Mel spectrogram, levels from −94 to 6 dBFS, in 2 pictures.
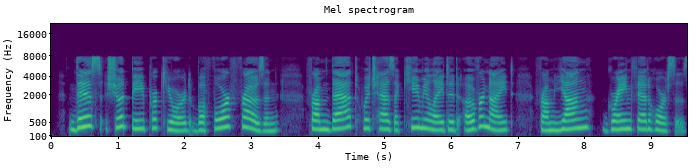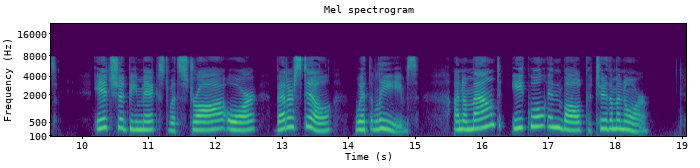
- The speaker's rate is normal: No, slow, 120 wpm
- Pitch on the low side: No, very high, 270 Hz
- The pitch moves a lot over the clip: No, average, 3.5 semitones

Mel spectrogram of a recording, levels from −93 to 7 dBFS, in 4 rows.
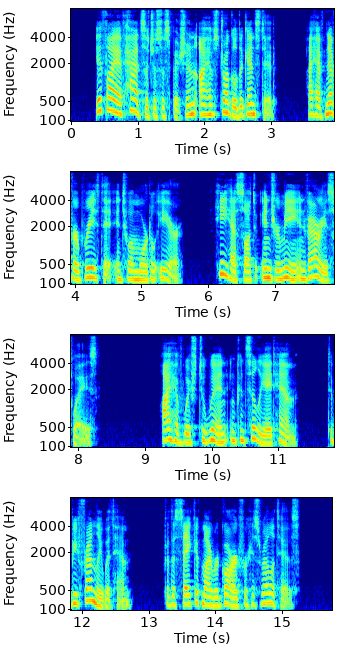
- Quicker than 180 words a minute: Yes, average, 195 wpm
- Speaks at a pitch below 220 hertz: Yes, high, 190 Hz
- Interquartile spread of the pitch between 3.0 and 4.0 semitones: Yes, average, 3.7 semitones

